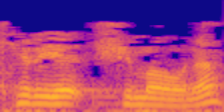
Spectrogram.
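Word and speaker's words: Kiryat Shmona: Kiryat Shemona.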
